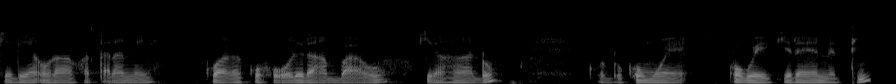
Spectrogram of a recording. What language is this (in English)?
Kikuyu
